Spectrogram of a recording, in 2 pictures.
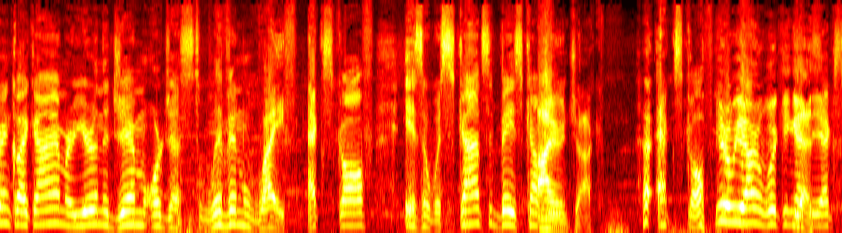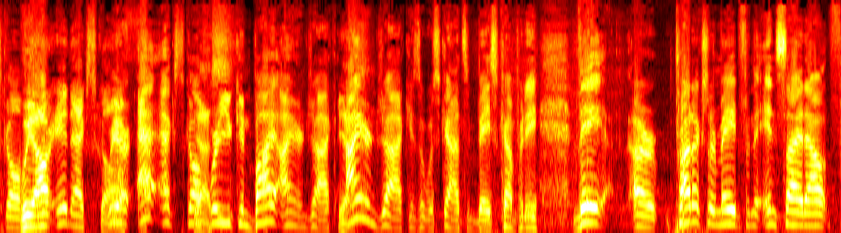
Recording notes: live from X-Golf in Madison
